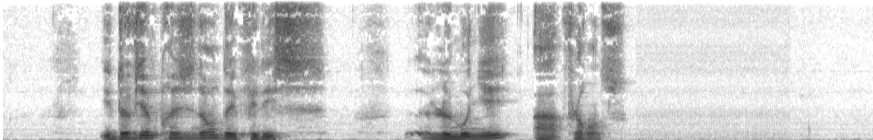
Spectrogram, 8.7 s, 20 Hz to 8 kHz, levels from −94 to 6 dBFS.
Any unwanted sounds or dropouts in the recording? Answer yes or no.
no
